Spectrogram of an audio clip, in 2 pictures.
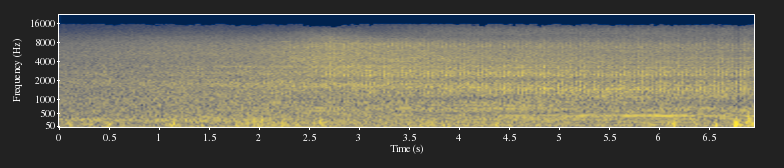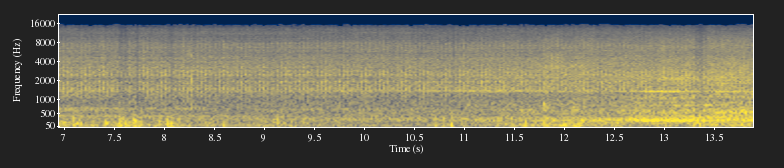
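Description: Approaching SGMm Sprinter electric multiple unit: the noise of the train on the rails grows steadily louder and is loudest near the end as the train reaches the crossing.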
